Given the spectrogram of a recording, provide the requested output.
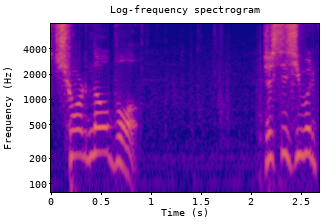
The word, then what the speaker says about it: Chernobyl: Chernobyl. No. It's Chernobyl. That's the place's name in its native tongue. We don't say Constantinople anymore, do we? It's Chernobyl.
